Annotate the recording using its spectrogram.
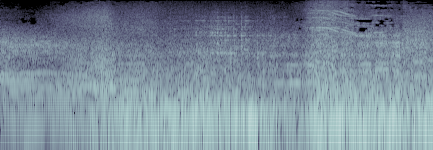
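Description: Tense orchestral cartoon score with held tones, joined about three seconds in by a sudden loud rushing sound effect.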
